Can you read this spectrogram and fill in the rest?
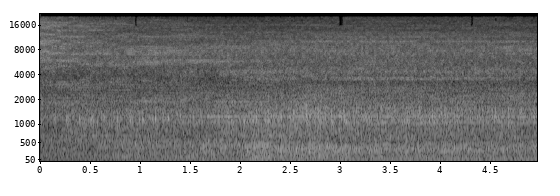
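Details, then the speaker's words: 1996 Range Rover P38 V8, sat for a while, bonnet open: fires right up and settles into a deep, smooth, even low burble with no knocks or misses; exhaust somewhat worn and patched. Normal idle. "Ooh, fired right up."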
